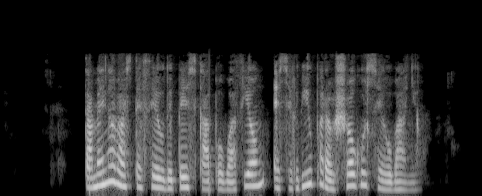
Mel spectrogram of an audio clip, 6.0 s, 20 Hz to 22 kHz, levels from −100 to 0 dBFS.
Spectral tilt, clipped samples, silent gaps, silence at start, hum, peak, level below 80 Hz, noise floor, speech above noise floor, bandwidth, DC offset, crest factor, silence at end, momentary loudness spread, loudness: -5.5 dB/octave; under 0.1%; none; 1.05 s; none; -8 dBFS; -68 dBFS; -72 dBFS; 47 dB; 7.4 kHz; under 0.1%; 18 dB; 0.8 s; 10 LU; -25 LUFS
